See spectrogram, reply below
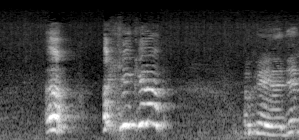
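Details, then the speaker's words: Person with ongoing hiccups after a failed upside-down water-holding remedy: three short, abrupt voiced catches with a sharp onset, in a small room. "work because I started choking and got water everywhere well it didn't work for me I still have the hiccups"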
